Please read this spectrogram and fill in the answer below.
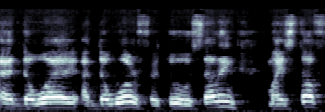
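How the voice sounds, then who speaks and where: A man talks at a fairly slow pace in a high pitch with a non-native accent. His intonation is monotone and flat. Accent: foreign accent in English. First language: not English (speaks Arabic, Italian, Spanish). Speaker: sidewalk vendor. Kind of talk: public comment at city meeting.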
